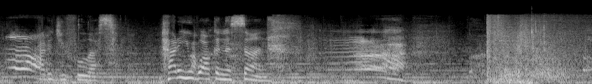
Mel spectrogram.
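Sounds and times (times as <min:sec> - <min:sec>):
speech: 0:00.5 - 0:04.2
gunshot effect in an audio drama: 0:04.8 - 0:05.9.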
